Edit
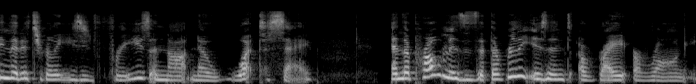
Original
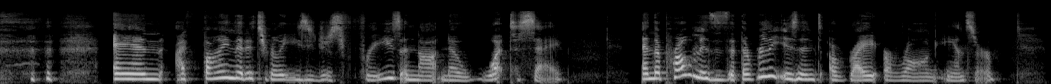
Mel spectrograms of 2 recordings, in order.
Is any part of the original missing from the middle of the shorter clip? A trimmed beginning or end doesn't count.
yes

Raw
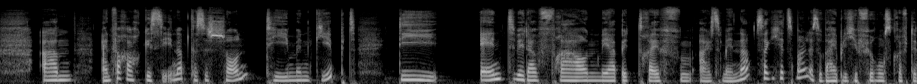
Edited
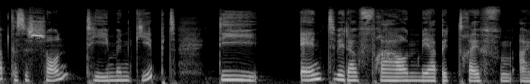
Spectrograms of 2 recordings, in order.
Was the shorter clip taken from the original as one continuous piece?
yes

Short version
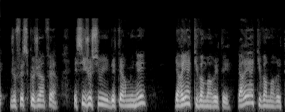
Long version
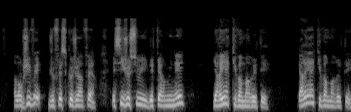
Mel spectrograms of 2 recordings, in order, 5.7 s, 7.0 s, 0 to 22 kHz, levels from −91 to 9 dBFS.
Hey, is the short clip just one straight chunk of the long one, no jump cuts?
no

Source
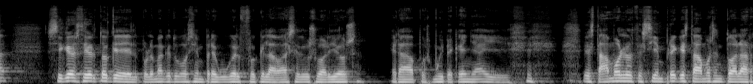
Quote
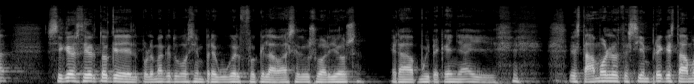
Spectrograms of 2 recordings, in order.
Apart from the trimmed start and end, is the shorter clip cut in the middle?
yes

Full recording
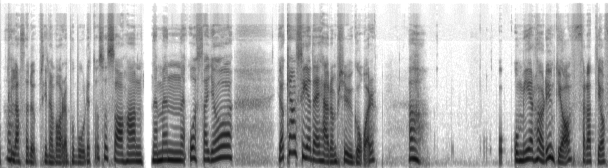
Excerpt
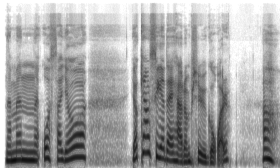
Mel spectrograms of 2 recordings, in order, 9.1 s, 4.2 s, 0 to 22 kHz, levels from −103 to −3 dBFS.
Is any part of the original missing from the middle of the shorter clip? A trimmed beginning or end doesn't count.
no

